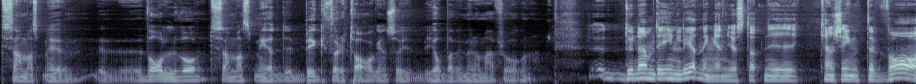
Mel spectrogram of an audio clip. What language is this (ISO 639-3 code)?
swe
